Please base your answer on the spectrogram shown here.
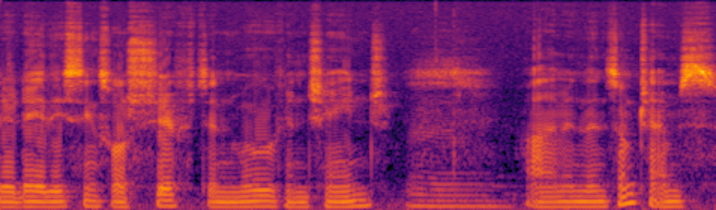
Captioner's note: none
